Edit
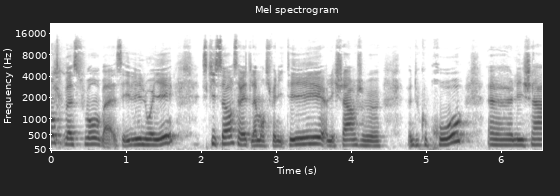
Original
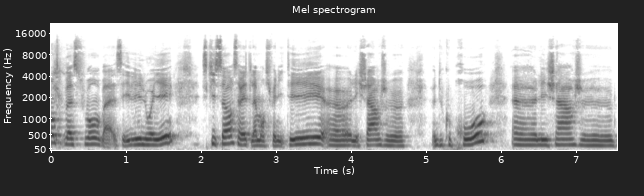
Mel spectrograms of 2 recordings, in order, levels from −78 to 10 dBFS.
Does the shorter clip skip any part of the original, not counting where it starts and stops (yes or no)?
yes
